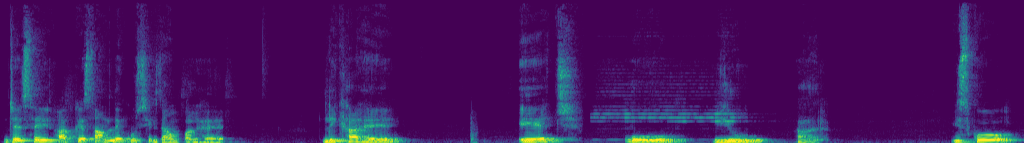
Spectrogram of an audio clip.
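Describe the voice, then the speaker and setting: A man's voice: fairly high pitch, darkish tone. A man teaching a lesson, explaining step by step and asking the class quiz questions. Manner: slow, repetitive explaining with quiz questions to students.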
